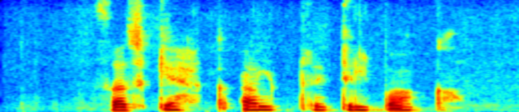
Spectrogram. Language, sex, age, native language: Icelandic, male, 10, Icelandic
